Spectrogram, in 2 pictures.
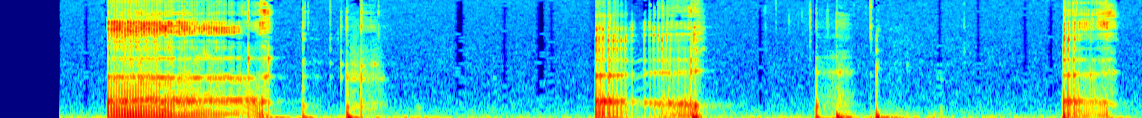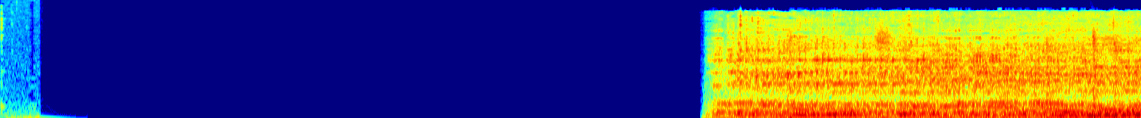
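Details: Burping from a royalty-free sound-effects compilation: several loud, low, drawn-out belches in a row, then a long burst of noise after a pause.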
